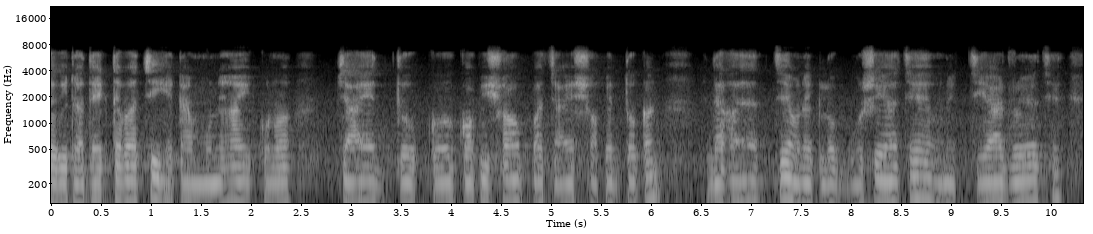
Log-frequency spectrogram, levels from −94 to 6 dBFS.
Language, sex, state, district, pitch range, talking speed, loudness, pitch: Bengali, male, West Bengal, North 24 Parganas, 100-105 Hz, 150 wpm, -33 LUFS, 105 Hz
